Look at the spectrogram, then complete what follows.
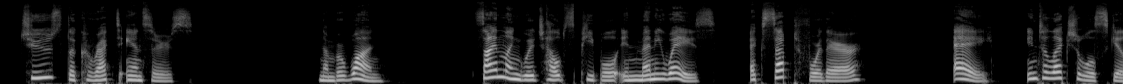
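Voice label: eLearning Calm Clear, Female; ESL; American English voice-over artist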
